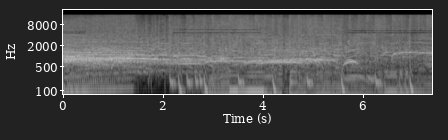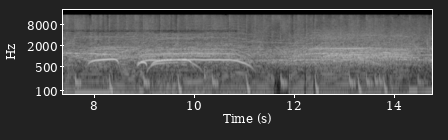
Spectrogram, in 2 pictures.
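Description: Music with a bass line and a melody of sliding notes, with a studio audience cheering and whooping over it.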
